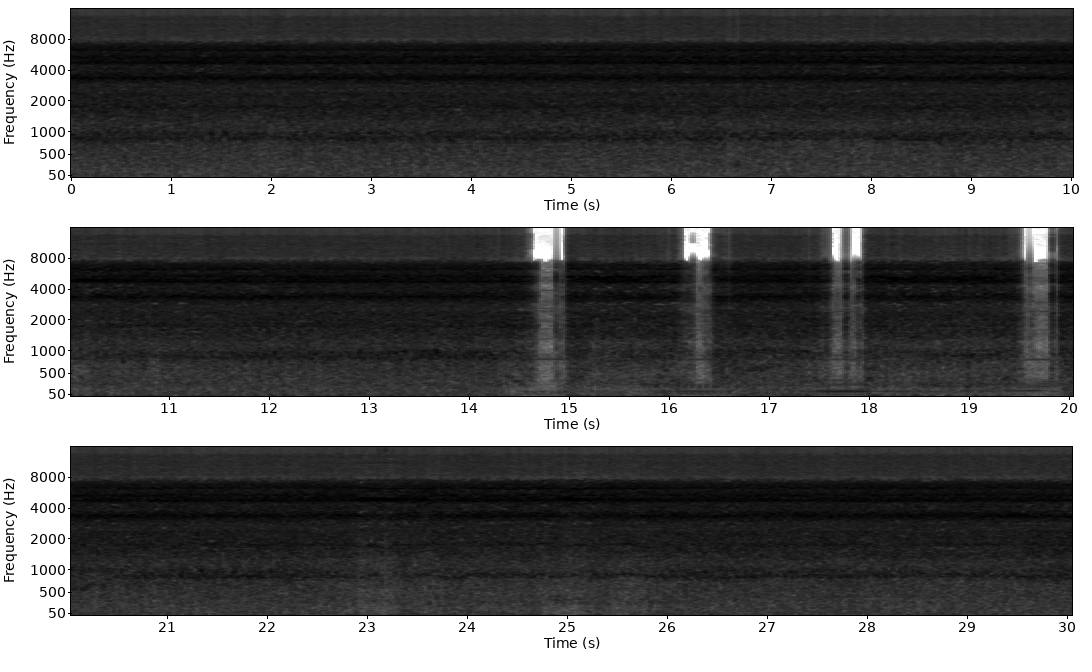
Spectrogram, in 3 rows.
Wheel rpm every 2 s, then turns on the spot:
220, 210, 210, 230, 220, 230, 220, 120, 80, 120, 170, 220, 230, 220, 230.
none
